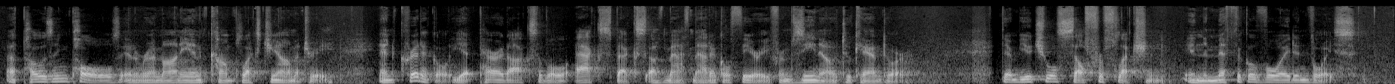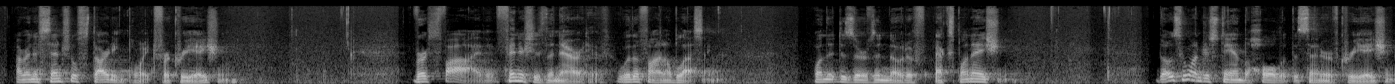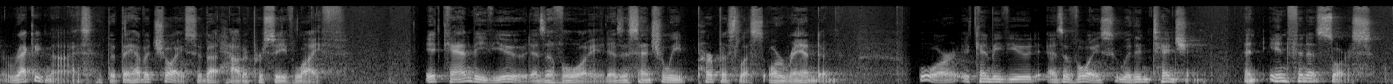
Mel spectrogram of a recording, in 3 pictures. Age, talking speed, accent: 50-69, 140 wpm, American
